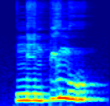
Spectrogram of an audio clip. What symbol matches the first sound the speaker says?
n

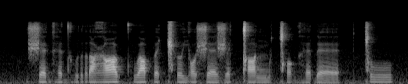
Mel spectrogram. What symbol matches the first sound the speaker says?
ʃ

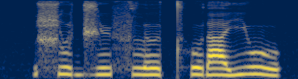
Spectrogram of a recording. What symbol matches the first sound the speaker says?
ɕ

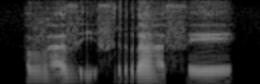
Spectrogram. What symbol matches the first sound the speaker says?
β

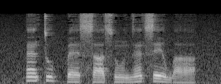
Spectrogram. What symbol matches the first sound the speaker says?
ɛ̃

